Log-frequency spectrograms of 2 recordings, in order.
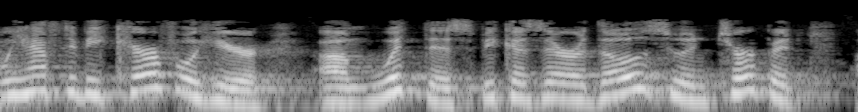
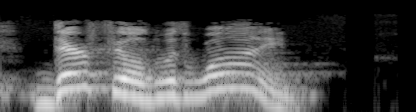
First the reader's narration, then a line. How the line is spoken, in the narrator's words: mock the disciples, exclaiming, accusing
